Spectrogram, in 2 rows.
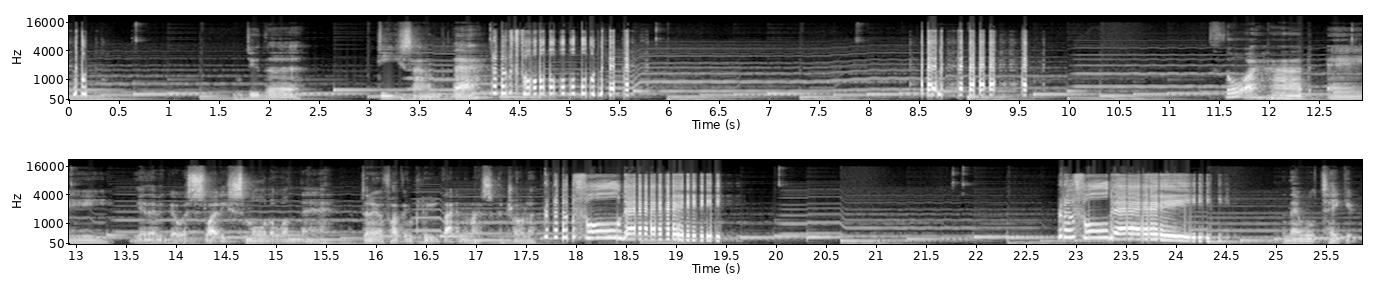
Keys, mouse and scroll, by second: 4.0-5.8 click, 17.8-20.0 click, 22.9-24.7 click.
